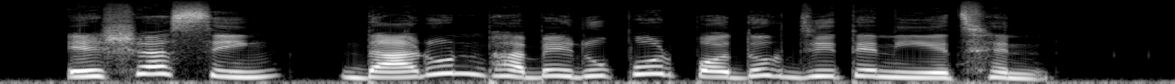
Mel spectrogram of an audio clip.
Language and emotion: Bengali, neutral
